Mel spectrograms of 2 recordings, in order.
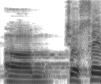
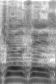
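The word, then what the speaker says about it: José: So they got Fina de Armada and Jose Machado, in Portuguese it's Jose, it's not Jose, it's Jose, that's how it's pronounced.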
